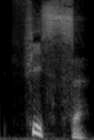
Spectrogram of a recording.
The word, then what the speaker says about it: fils: Attention à la prononciation, un fils.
